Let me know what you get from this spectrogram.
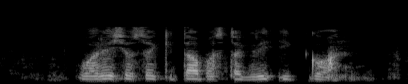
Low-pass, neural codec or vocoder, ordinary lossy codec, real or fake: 7.2 kHz; none; MP3, 24 kbps; real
